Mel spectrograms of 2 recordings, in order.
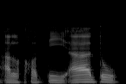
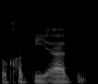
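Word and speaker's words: الخطيئات: baik kemudian alkhatiat ya Ini bacanya alkhatiatu Ya altiatu bukan altiti nah perhatikan kata-kata yang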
